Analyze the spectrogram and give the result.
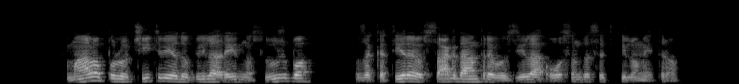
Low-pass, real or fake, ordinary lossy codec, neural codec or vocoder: none; real; none; none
